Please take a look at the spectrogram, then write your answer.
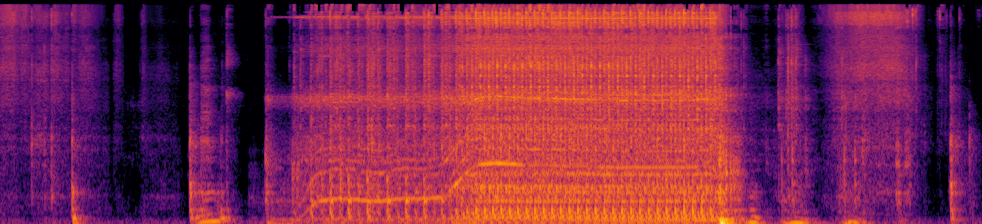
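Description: A sewing machine runs a steady, rapid stitch across the bottom of a fabric wallet for several seconds, close and fairly loud, preceded and followed by brief handling knocks.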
